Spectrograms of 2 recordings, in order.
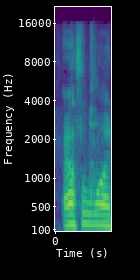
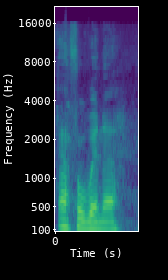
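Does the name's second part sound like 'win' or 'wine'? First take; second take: wine; win. First: The second part rhymes with 'wine', a long vowel. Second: The second part has a short 'i' like 'win'. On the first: The speaker calls it wrong. "wine would be a utterly silly pronunciation of that" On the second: The speaker calls it right. "it's a short I"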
